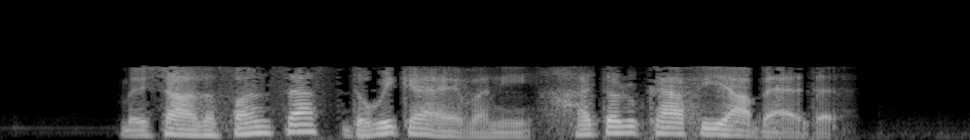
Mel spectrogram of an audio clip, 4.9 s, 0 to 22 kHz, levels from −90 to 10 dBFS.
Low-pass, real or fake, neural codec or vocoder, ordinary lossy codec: 3.6 kHz; fake; codec, 16 kHz in and 24 kHz out, 0.4 kbps, LongCat-Audio-Codec, two codebook decoder; AAC, 16 kbps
